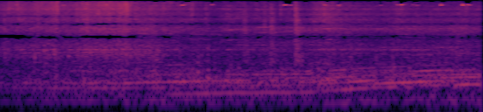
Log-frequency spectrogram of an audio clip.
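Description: Minivan driving, heard from inside the cab: engine and road noise growing steadily louder, with the engine note climbing slightly as it picks up speed.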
